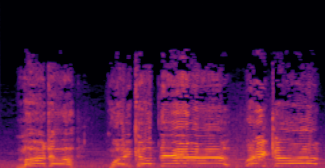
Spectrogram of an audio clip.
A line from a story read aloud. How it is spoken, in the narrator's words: With the dreadful conviction of what he had seen still strong within him, screaming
